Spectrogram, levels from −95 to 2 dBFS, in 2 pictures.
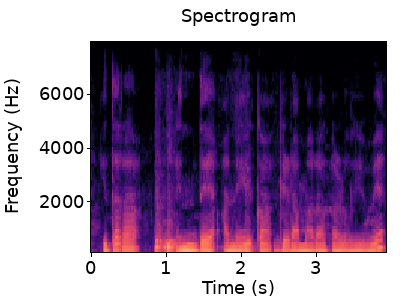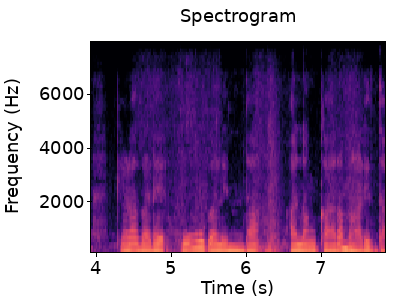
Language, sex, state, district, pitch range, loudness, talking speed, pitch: Kannada, female, Karnataka, Bellary, 195-230 Hz, -28 LUFS, 70 wpm, 205 Hz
